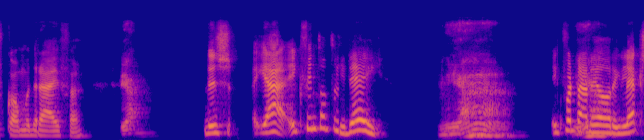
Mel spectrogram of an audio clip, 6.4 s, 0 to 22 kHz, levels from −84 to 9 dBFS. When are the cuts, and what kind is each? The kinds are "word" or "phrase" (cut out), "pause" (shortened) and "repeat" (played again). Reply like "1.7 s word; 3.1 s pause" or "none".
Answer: 3.4 s phrase

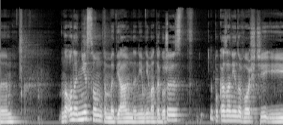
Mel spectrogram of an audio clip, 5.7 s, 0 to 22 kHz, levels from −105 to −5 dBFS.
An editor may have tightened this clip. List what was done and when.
2.1 s phrase; 2.9 s word; 3.3 s phrase; 4.3 s word

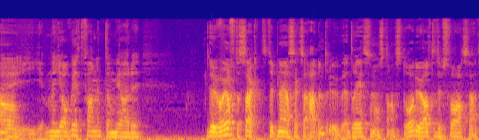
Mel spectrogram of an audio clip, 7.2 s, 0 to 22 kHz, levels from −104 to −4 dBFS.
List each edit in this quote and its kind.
none

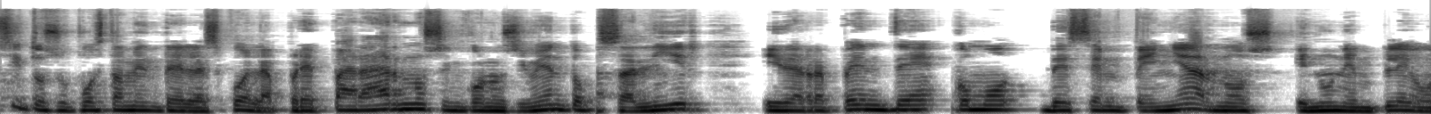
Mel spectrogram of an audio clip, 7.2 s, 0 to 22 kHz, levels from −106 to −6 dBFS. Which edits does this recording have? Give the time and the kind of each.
3.0 s word; 4.8 s word

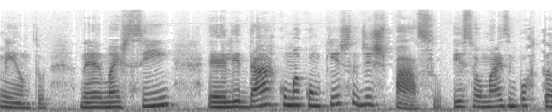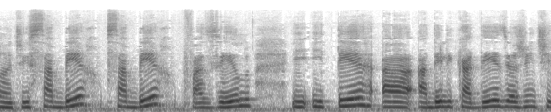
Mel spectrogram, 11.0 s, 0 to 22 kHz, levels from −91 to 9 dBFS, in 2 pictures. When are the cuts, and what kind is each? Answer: 6.6 s repeat

